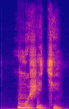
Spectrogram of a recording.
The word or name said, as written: mushiki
